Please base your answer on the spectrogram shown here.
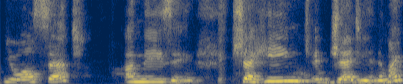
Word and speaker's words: Jedian: Shaheen Jedian. Am I pronouncing your last name?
